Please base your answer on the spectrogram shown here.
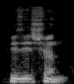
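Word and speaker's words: physician: তো শিয়ান নয়, উচ্চারণটি হচ্ছে শন, বিউটিশিয়ান, ফিজিশিয়ান।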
